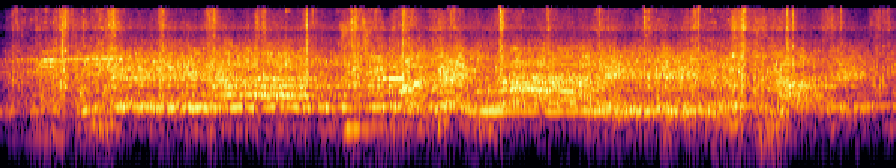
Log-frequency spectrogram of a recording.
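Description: protest crowd chanting slogans

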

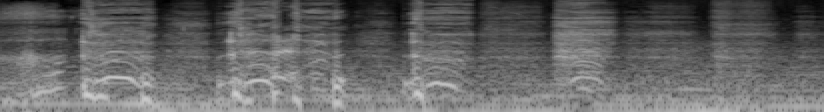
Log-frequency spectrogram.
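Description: coughing

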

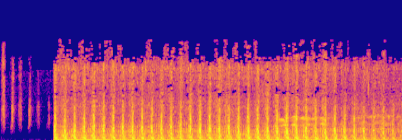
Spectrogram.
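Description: helicopter

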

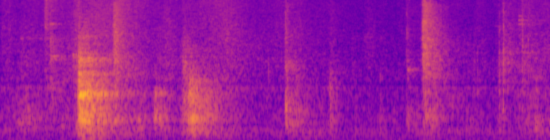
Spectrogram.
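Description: door opening

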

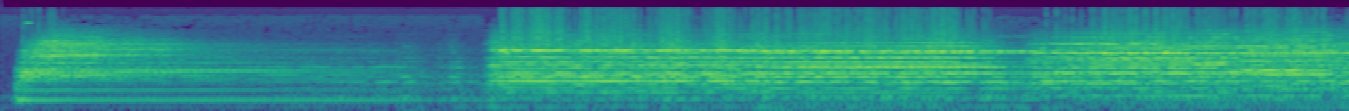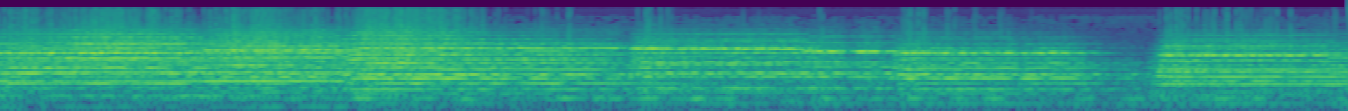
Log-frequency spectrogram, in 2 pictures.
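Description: gong being struck

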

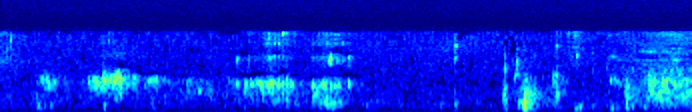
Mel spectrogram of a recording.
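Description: sipping coffee

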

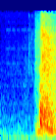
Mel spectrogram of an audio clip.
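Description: sneeze

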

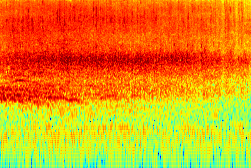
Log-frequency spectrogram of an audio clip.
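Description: church audience applause

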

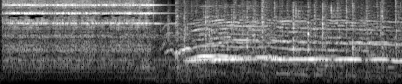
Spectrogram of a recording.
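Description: bell ringing

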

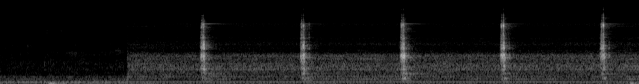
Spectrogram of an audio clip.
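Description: clock ticking

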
